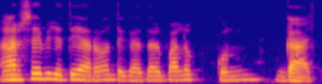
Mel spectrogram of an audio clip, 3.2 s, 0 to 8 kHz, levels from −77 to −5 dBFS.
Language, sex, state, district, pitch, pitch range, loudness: Chakma, male, Tripura, Unakoti, 160 Hz, 150-170 Hz, -20 LUFS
